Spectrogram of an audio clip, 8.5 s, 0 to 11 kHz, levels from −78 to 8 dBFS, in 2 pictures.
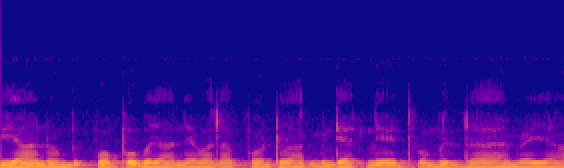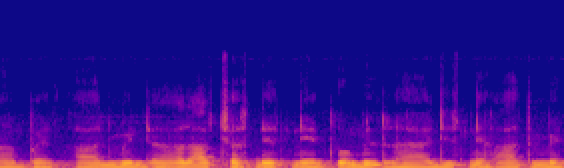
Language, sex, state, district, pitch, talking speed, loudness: Hindi, male, Odisha, Nuapada, 135 Hz, 165 wpm, -16 LUFS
